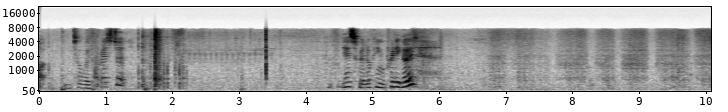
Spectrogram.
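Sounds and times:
iron rubbing over fabric: 6.6 - 10.0.

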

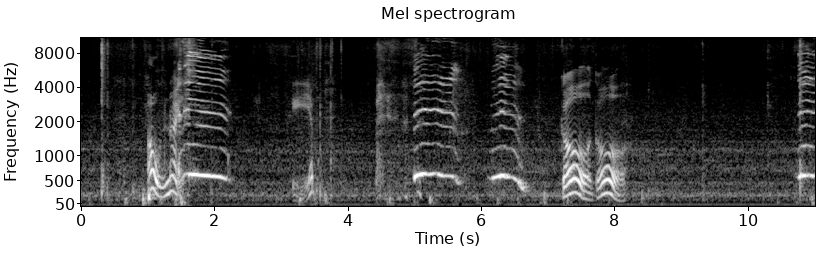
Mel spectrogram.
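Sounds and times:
toddler calling out: 5.0 - 6.8, 10.7 - 11.0.

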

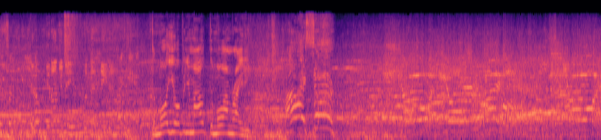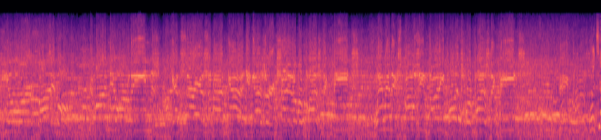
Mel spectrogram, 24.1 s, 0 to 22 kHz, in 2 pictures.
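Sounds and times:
man talking through megaphone: 0.0 - 6.8, 7.5 - 24.0
crowd babble: 0.0 - 24.0.

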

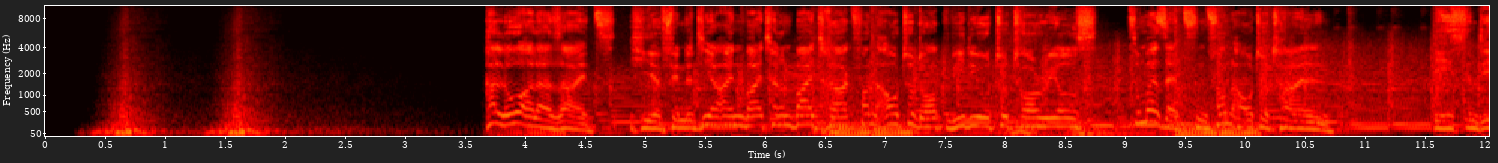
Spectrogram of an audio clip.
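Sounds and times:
deep whoosh sound effects: 0.3 - 3.5.

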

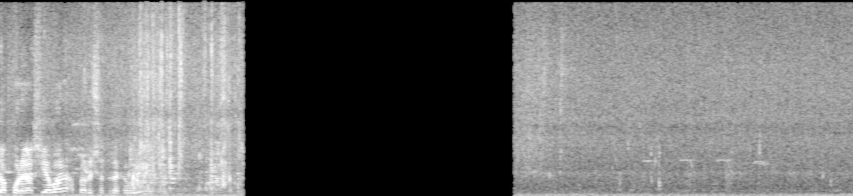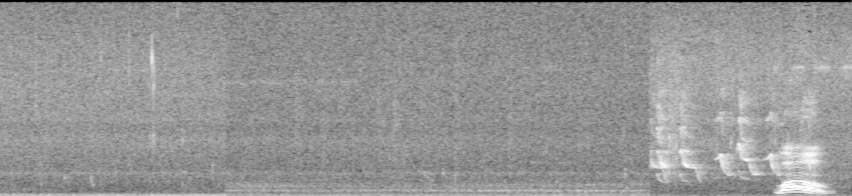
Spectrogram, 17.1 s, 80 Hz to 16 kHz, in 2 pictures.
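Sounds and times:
low mechanical hum: 5.2 - 16.0
faint higher tone: 10.1 - 15.0.

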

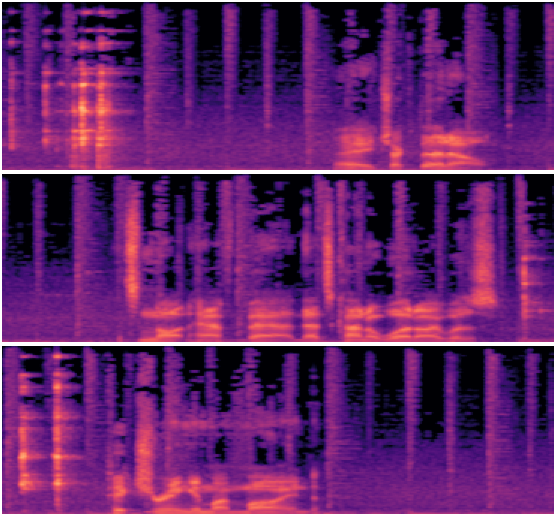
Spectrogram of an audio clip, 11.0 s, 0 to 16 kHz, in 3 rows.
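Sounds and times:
metal mold halves clinking: 0.0 - 0.9, 7.1 - 8.0
steady low hum: 0.0 - 11.0.

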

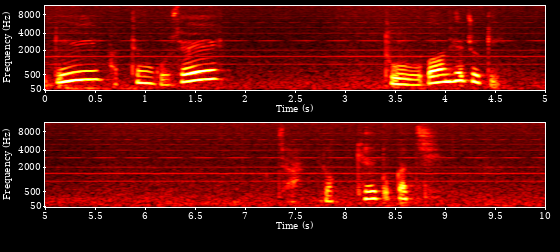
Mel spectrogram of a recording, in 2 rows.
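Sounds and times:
faint high electrical tones: 0.0 - 10.0
low background hiss: 0.0 - 10.0.

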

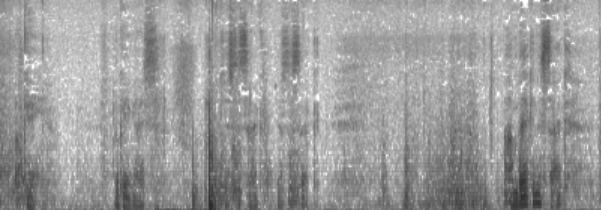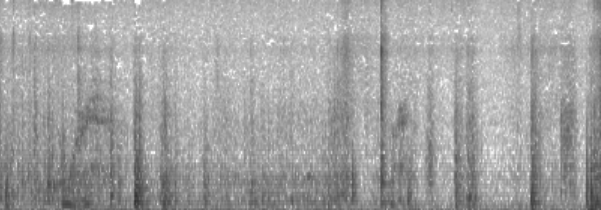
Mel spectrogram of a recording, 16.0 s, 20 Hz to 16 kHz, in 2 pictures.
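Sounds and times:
soft rustling of cardboard: 4.9 - 16.0.

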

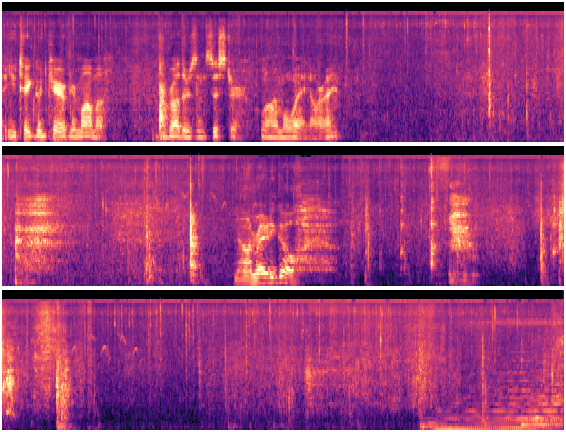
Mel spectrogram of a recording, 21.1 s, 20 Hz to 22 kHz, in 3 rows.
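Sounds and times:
shuffling and clothing rustle: 0.0 - 9.7, 11.3 - 21.0
short breaths: 7.1 - 9.3, 10.7 - 11.4
slow sad music: 19.3 - 21.0.

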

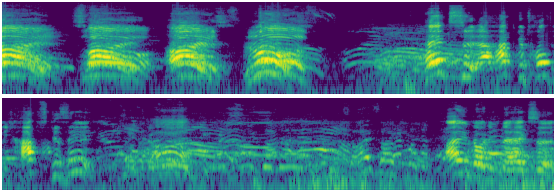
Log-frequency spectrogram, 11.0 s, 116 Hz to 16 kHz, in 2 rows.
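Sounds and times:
indistinct chatter of voices: 0.0 - 4.8, 6.4 - 11.0.

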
